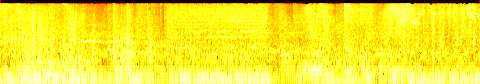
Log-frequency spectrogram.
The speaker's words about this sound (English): Mama takes over one of the Gatling guns and fires. The bullets cut through human flesh and concrete alike. An explosion knocks Dredd to the floor.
